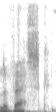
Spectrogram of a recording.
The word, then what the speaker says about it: Levesque: game the game Paul Levesque I think it's Le it's got s in there but I think you don't pronounce it when when they used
